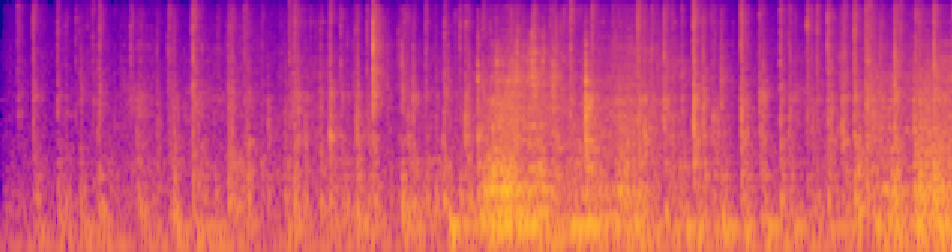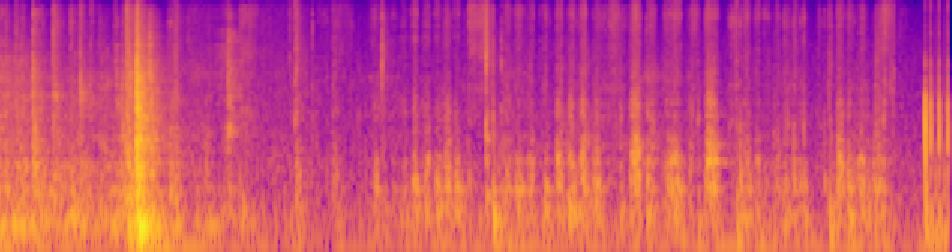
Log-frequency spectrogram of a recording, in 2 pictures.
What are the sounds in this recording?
keyboard typing, wardrobe or drawer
